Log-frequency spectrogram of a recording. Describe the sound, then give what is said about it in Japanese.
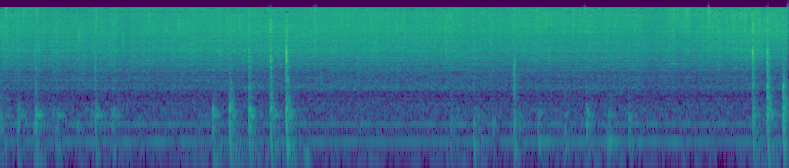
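Ingredients seasoned with sake, soy sauce and fish sauce sizzle steadily in a hot frying pan as they are stir-fried, with a constant hiss broken by sharp clacks and taps of a utensil scraping and knocking against the pan. “炒まったので一回この具材をお皿に移しますジュージューいってます”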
